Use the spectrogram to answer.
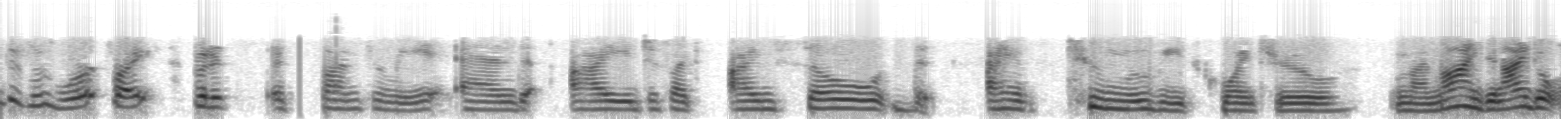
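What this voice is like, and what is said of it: Strained, failing voice with a quiver. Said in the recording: “I'm already losing my voice because I've been talking so much, but now I can actually feel a quiver.”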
